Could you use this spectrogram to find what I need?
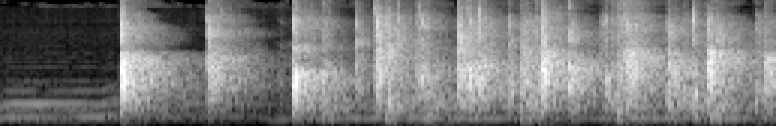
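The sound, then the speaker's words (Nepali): Clapping from an audience begins as a few sharp separate claps after a soft sustained tone, then builds into a run of steady, fairly even clapping that continues to the end. “अब यो ताली परिवर्तनशील हो भनेर मैले बुझ्नु पर्दैन विकास आनन्द, नत्र भने खोजिरहन्छ यो मन।”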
